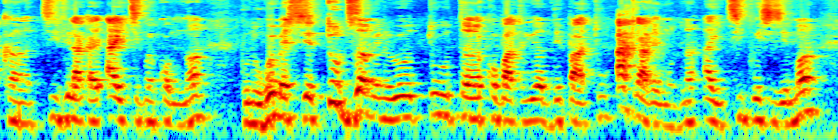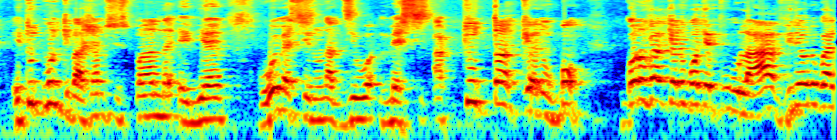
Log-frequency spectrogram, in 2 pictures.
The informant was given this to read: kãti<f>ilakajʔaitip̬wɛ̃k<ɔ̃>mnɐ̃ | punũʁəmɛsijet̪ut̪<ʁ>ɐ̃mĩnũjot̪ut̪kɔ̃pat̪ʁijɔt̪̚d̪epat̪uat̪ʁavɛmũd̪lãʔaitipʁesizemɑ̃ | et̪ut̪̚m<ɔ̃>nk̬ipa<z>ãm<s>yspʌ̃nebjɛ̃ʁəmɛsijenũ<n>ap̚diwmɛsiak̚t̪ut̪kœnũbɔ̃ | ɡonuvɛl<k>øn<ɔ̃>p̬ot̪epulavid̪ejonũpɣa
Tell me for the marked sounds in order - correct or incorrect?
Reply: incorrect, incorrect, incorrect, incorrect, incorrect, correct, correct, correct, incorrect

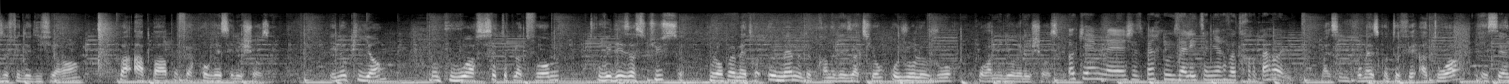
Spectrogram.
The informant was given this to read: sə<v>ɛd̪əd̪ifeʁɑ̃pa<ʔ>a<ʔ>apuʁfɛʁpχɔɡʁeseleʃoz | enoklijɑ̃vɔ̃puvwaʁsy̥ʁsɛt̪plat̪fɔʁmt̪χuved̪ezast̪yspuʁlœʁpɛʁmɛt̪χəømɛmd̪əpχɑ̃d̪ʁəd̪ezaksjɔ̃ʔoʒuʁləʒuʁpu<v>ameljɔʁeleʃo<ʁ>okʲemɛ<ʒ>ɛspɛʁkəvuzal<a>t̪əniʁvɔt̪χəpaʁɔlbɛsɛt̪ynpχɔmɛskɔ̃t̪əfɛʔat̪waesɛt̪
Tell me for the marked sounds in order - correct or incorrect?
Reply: incorrect, correct, incorrect, incorrect, incorrect, correct, incorrect

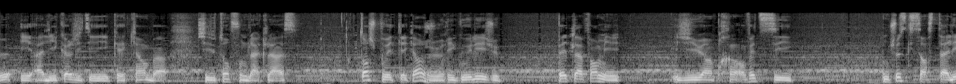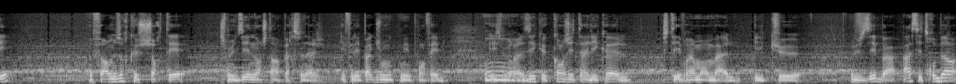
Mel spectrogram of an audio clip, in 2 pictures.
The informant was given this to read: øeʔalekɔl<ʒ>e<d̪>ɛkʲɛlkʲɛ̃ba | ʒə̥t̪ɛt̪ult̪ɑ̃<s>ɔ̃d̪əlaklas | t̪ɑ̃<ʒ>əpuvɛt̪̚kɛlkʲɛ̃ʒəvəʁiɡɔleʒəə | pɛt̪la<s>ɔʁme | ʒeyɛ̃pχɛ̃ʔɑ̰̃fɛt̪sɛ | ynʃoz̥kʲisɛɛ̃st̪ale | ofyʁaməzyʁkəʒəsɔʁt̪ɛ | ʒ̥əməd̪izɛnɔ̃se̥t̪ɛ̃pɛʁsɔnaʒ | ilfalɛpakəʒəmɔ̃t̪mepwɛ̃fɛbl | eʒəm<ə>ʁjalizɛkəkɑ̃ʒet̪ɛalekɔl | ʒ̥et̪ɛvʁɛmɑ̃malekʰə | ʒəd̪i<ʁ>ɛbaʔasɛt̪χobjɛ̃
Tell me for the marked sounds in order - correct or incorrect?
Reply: correct, incorrect, incorrect, correct, incorrect, correct, incorrect

